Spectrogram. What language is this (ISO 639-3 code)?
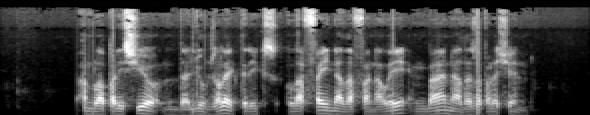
cat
